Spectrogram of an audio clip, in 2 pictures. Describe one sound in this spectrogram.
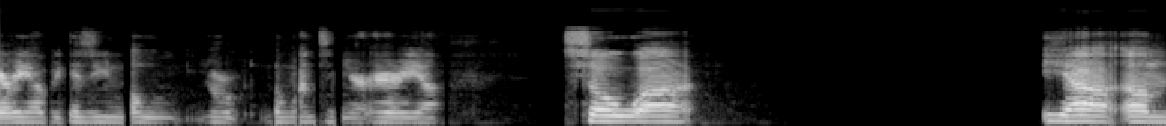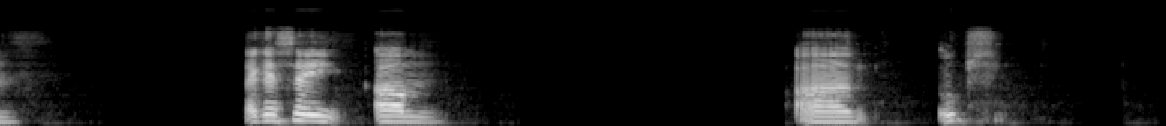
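A young man speaks calmly close to a microphone, in short bursts with pauses.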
